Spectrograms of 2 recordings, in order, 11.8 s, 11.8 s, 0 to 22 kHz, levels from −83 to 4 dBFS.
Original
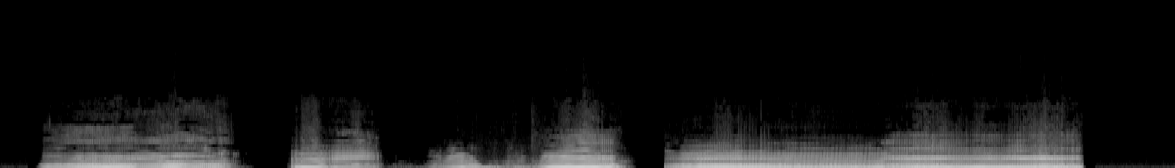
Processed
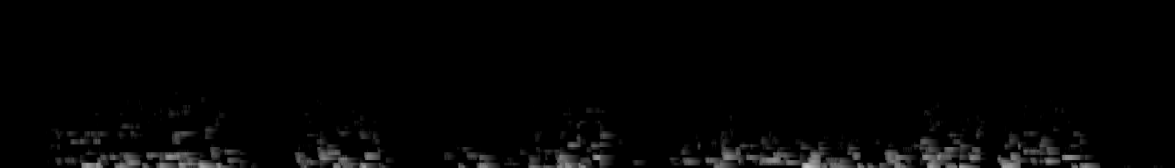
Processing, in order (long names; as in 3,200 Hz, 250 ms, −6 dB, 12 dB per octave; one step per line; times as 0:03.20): time-frequency cells dropped at random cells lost 80%
all-pass dispersion lows, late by 99 ms, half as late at 1,200 Hz
step-sequenced resonator 5 Hz 230–1,500 Hz
level +9 dB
